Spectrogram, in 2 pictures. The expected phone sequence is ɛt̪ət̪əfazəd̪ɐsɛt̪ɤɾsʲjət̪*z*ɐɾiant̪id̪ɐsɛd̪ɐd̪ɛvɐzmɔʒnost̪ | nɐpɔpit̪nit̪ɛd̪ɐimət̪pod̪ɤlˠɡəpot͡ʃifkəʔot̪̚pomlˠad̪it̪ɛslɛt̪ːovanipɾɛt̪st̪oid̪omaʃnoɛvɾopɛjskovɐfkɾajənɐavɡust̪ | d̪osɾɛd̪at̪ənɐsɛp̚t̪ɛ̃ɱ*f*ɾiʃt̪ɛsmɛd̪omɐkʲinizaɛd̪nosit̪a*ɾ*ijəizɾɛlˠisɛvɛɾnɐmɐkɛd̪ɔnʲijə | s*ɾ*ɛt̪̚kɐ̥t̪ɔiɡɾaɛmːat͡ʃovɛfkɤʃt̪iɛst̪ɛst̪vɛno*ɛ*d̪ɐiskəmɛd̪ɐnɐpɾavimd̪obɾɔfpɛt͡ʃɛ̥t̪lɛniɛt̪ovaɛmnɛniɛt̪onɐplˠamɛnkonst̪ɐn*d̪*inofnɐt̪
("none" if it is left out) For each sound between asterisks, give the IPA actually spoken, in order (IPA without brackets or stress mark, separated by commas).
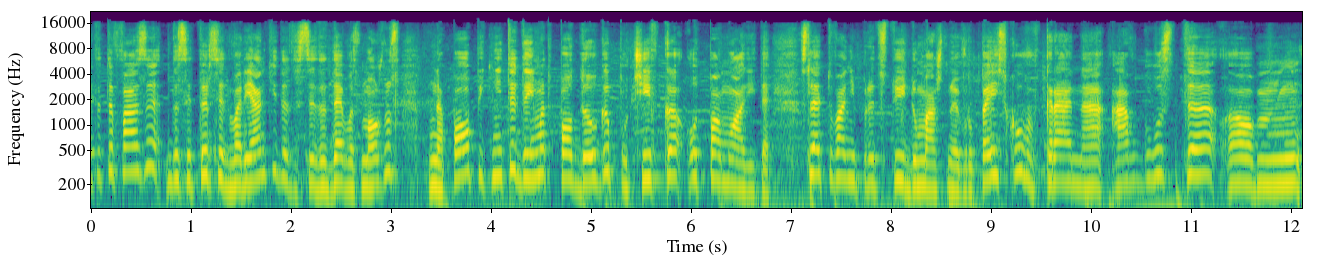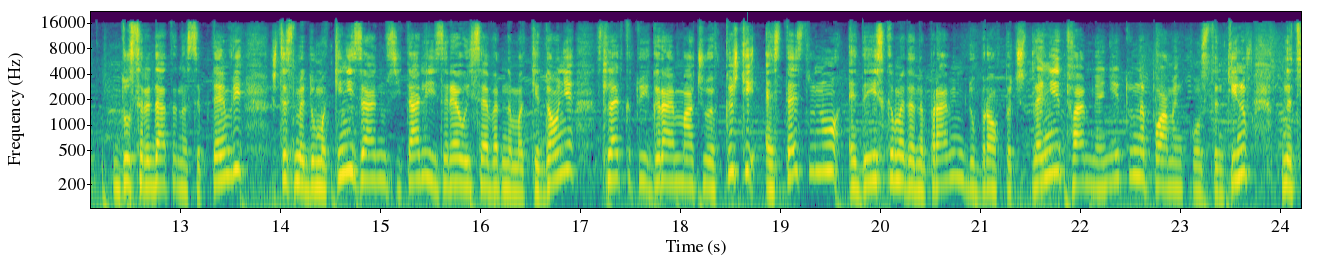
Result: v, v, l, l, ɛ, t̪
